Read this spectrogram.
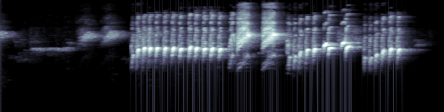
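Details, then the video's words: Green leafbird copying house sparrow: thin high whistles open, then varied chattering phrases of quick, buzzy chirps with louder harsh accents and changing rhythm. "Cucak Ijo Isian Burung Gereja"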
